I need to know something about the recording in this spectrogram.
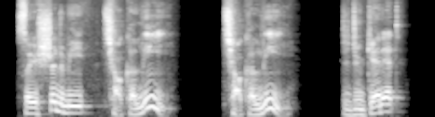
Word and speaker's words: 巧克力: in Chinese may be chocolate. So that's the problem. You stress the beginning. But in Chinese, we don't do that. We stress the last syllable. So it should be 巧克力, 巧克力.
